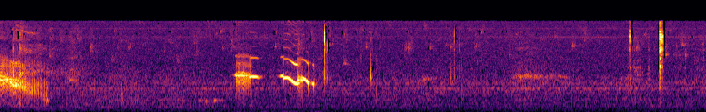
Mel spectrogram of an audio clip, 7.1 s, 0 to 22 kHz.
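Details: Siberian husky puppy from a 2010 litter, giving a short whine at the start, then two brief high, wavering whimpers a few seconds later amid quiet background hiss and scattered light clicks.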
